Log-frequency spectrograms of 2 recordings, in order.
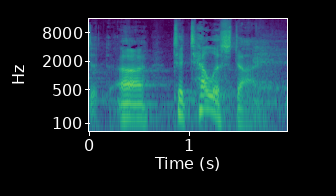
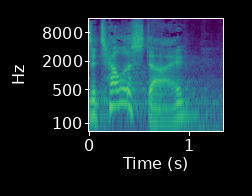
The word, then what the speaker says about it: tetelestai: we see a word that's pronounced tetelestai. And tetelestai, wish I had the spelling up there, but tetelestai, it means it's paid in full.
